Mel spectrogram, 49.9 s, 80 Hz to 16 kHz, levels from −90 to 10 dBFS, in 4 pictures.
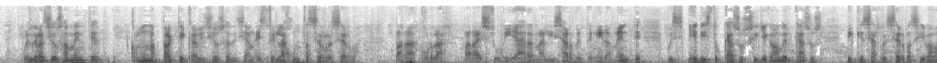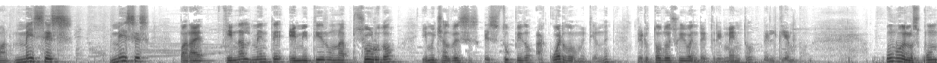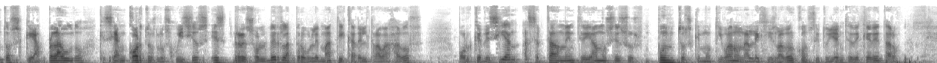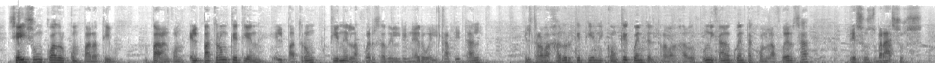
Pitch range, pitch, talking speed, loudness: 100-125 Hz, 110 Hz, 145 wpm, -24 LUFS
